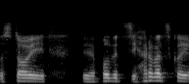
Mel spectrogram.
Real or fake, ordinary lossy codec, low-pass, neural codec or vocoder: fake; MP3, 48 kbps; 7.2 kHz; codec, 24 kHz, 0.9 kbps, WavTokenizer, medium speech release version 1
